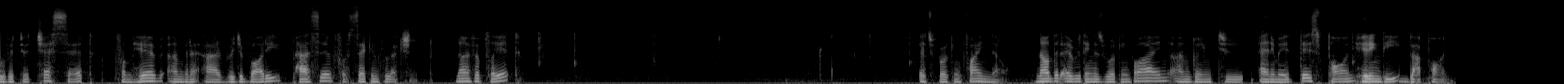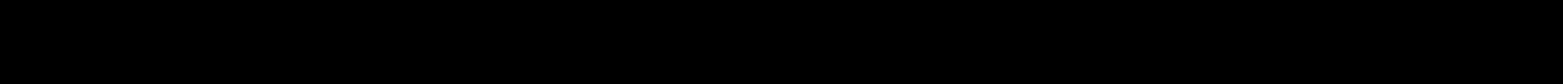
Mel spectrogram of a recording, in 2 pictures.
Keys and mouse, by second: 2.4-2.9 drag, 4.3 space, 4.4-4.9 drag, 5.4 shift+middle drag, 5.8 middle click, 7.1 space, 8.6 space, 8.8 shift+drag, 9.1 drag, 10.1 click, 10.3 click, 11.5-12.0 drag, 14.5-14.9 drag, 15.3 click, 15.8 i, 16.1-16.6 drag, 16.9 shift+click, 17.5-19.8 typing, 20.9 click, 21.2 s, 21.8 click, 22.3 click, 22.6 click, 22.7 space, 23.0 space, 23.2 click, 23.3 g, 23.7 click, 24.1 click, 24.4 click, 24.5-26.9 typing, 26.6 click, 27.0-28.1 drag, 28.3 click, 28.5 s, 28.7 click, 28.9 s, 29.6 click, 29.9 s, 30.0 s, 30.8 click.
